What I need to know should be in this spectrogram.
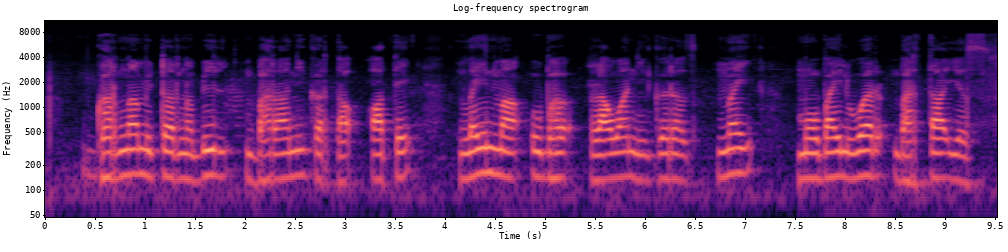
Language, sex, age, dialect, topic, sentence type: Marathi, male, 25-30, Northern Konkan, banking, statement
